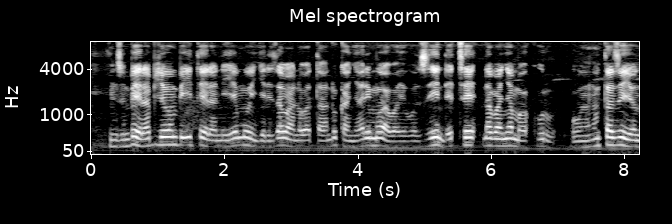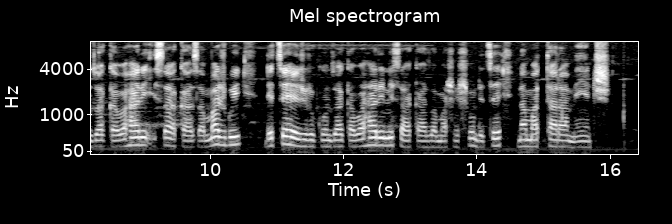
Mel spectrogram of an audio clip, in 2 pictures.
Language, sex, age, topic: Kinyarwanda, male, 25-35, government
